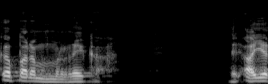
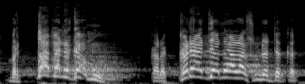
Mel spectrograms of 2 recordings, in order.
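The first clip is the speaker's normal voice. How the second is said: high, forceful call to repent; acted prophet's proclamation, pitched high; preaching cry; 8 semitones higher, 4 dB louder than usual. Acts John the Baptist preaching repentance.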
